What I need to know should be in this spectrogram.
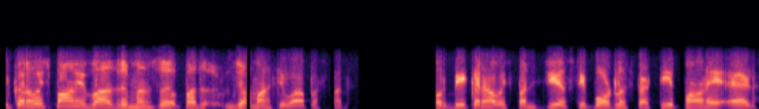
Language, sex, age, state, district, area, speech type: Kashmiri, male, 45-60, Jammu and Kashmir, Baramulla, rural, conversation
